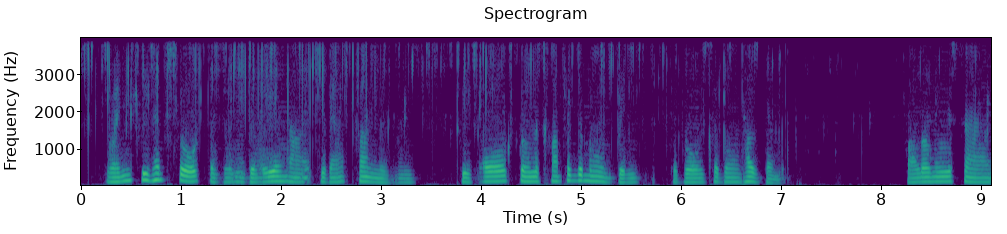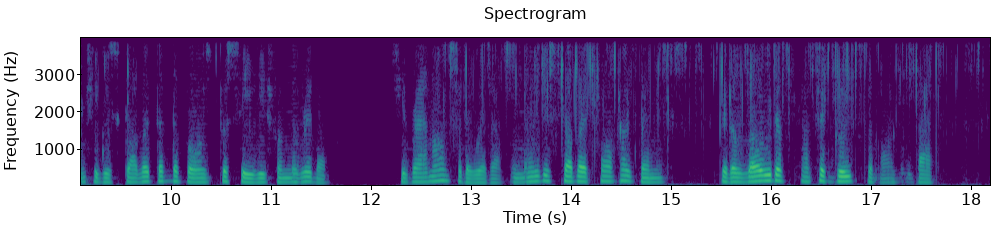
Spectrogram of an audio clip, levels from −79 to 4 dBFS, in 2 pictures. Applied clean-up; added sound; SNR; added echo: neural separator model SepFormer WHAMR!.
